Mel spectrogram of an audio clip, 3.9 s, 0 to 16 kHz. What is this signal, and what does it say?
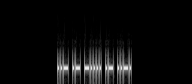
Morse code, heard as a keyed tone, about 40 wpm, 700 Hz. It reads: UA6AF
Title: Call Signs Repeated 3x - 40wpm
